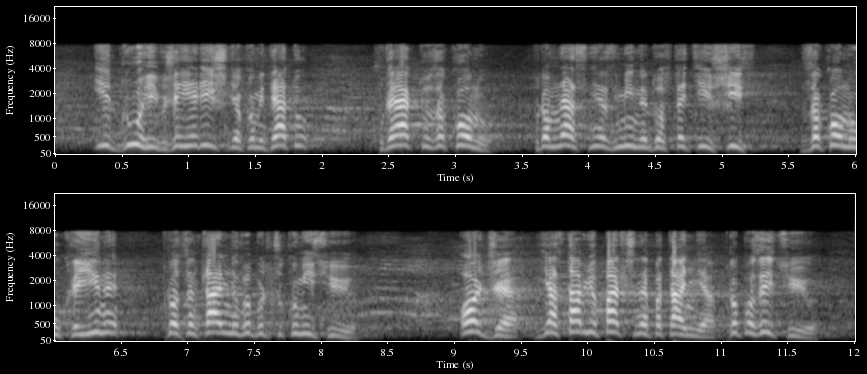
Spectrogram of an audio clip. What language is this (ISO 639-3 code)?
ukr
